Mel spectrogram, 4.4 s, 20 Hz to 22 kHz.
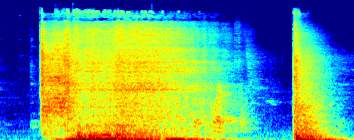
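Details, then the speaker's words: Jaguar XJ6 engine, out of gear, no coolant in, idle speed and airflow not yet set; brief crank catches straight away, runs too fast then settles, second quick start: starts on the key. "I just started it. And you can hear it's running too quick, [Music] but but it's starting off the key."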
